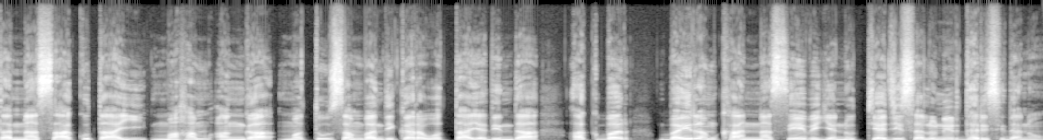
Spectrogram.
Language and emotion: Kannada, neutral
